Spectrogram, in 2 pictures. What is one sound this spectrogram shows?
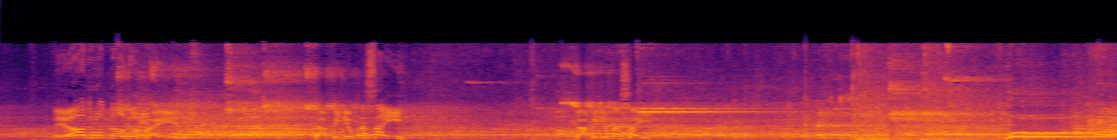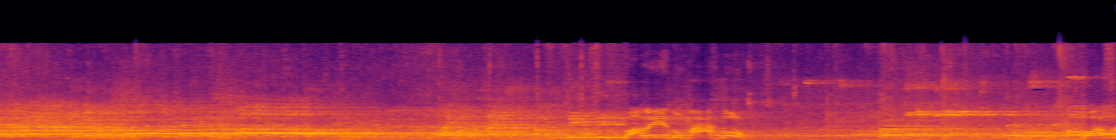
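Men shout and call out in an echoing hall.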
